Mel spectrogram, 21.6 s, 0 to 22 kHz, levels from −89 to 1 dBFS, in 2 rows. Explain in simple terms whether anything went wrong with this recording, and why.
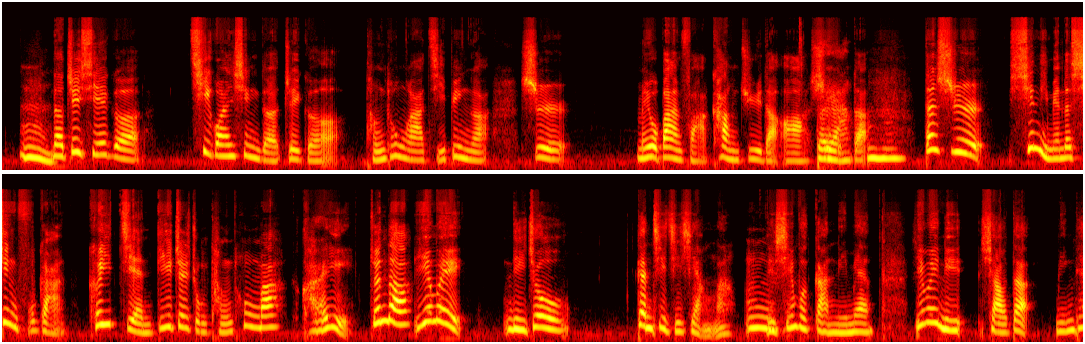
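Opus voice compression runs through the whole clip, plainly audible: squeezed hard to save data, the speech comes out muffled, slightly hoarse and a little robotic.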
